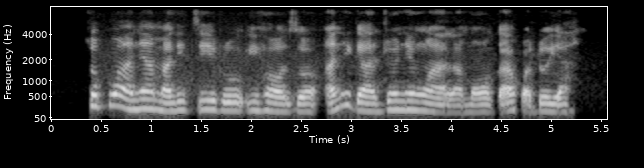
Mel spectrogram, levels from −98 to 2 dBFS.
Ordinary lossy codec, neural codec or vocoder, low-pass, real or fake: none; vocoder, 44.1 kHz, 80 mel bands, Vocos; 7.2 kHz; fake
